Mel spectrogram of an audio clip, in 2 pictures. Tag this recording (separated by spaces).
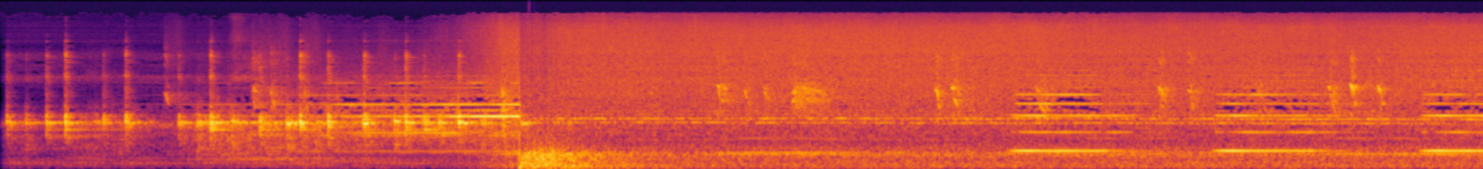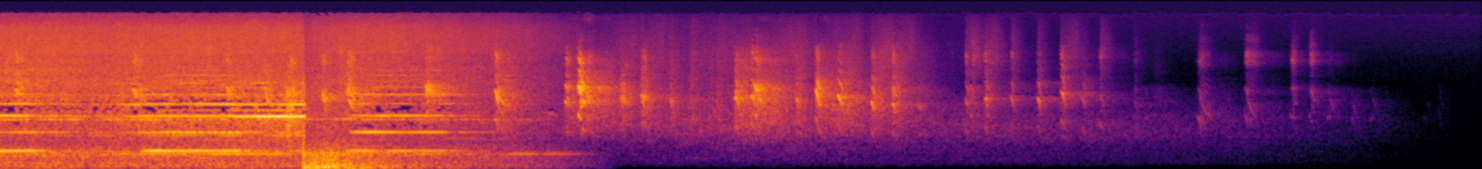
kanaalzone Ghent phone nature mix industry rural alarm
